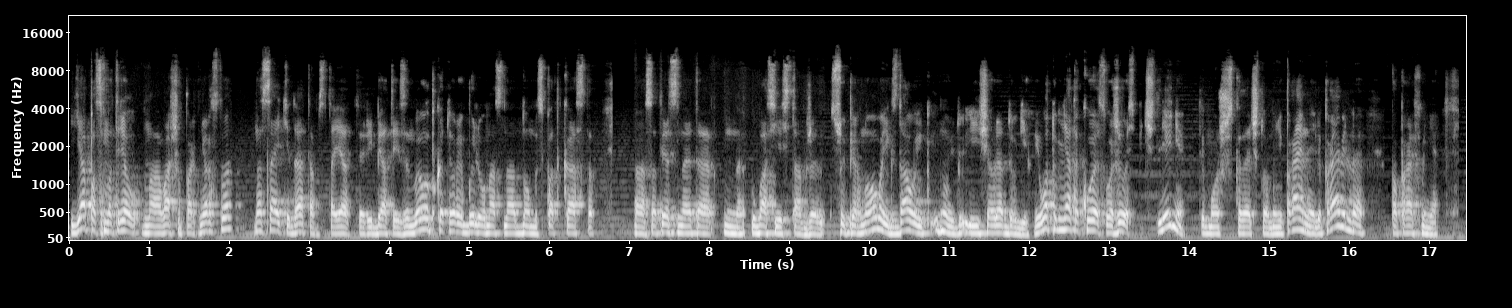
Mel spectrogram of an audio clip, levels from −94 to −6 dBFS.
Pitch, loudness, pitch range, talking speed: 130 Hz, -17 LUFS, 120-150 Hz, 180 wpm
